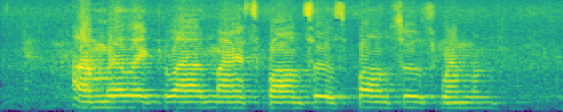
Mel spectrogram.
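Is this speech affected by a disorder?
Yes: ALS (Lou Gehrig's disease); young onset.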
